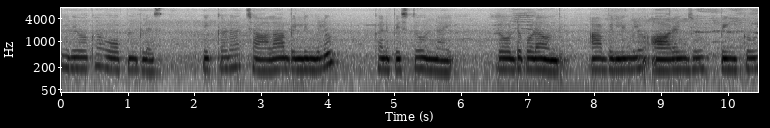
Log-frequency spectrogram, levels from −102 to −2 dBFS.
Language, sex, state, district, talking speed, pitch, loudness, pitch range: Telugu, female, Andhra Pradesh, Srikakulam, 90 wpm, 175 Hz, -13 LUFS, 170-180 Hz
